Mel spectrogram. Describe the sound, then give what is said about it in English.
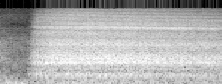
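A deep, steady exhale through the nose during simple breath work, breathing out all the air, a soft airy rush that starts abruptly and holds for well over a second, fairly loud, with no talking. “Begin by breathing out all your air.”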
